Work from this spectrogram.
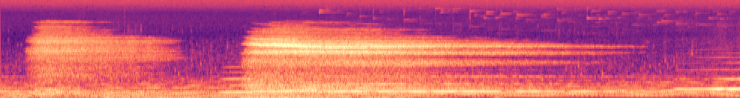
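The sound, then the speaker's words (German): A slow, deep breath during a guided breathing exercise: a soft, airy inhale through the nose lasting a couple of seconds, then a longer, steady exhale through the mouth that fades gradually. “Und atme langsam gemeinsam mit mir tief durch die Nase ein und durch den Mund wieder aus.”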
